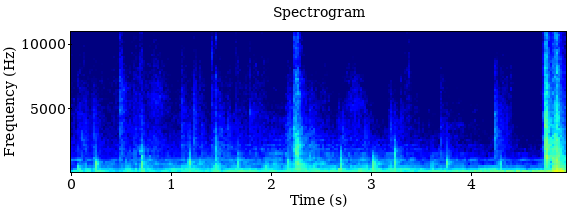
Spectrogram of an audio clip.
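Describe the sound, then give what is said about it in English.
Several soft footsteps cross a room at an even pace as a woman walks to the front door, then the front door closes with a solid thunk as she lets herself out. A low hum underneath and no voices. “walks to the front door, and lets herself out.”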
